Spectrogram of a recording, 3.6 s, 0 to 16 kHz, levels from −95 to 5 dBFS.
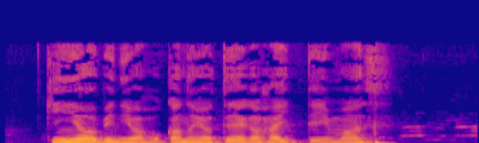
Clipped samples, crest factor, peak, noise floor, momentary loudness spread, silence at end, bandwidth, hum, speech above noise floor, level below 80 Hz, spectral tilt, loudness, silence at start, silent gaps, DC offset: under 0.1%; 16 dB; -8 dBFS; -54 dBFS; 10 LU; 0.7 s; 11.5 kHz; none; 32 dB; -64 dBFS; -6 dB/octave; -23 LUFS; 0.35 s; none; under 0.1%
